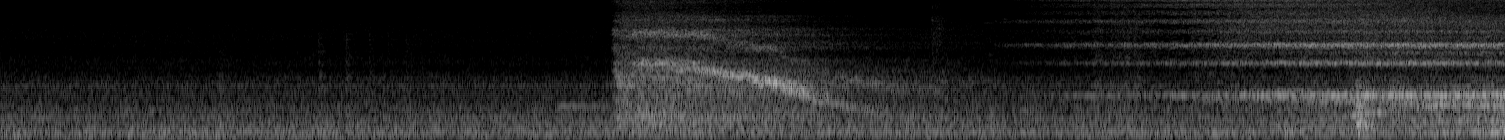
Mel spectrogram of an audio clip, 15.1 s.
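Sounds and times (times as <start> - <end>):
electric train hum: 0.0 - 15.0
train rushing with falling whine: 3.4 - 15.0.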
